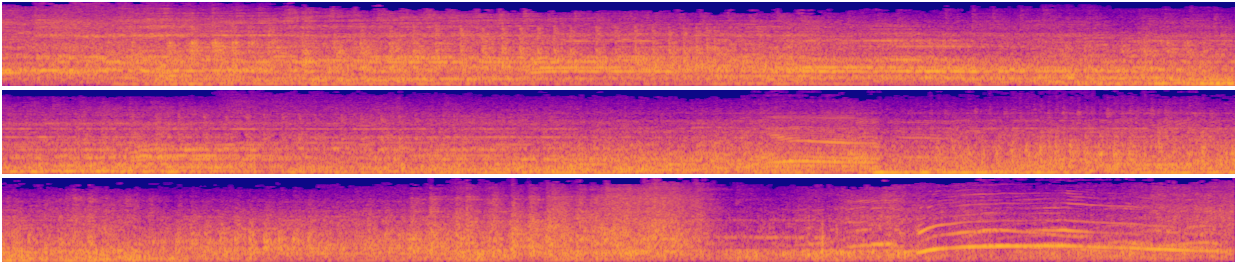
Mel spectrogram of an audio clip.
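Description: Expedition Everest roller coaster train running along its steel track, a steady rumble of wheels on the rails. A short yell about ten seconds in, and a rider's rising-and-falling scream near the end.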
